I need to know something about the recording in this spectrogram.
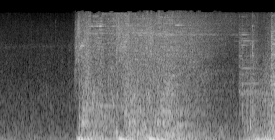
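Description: A magic orb bursts open with a loud crackling hum.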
